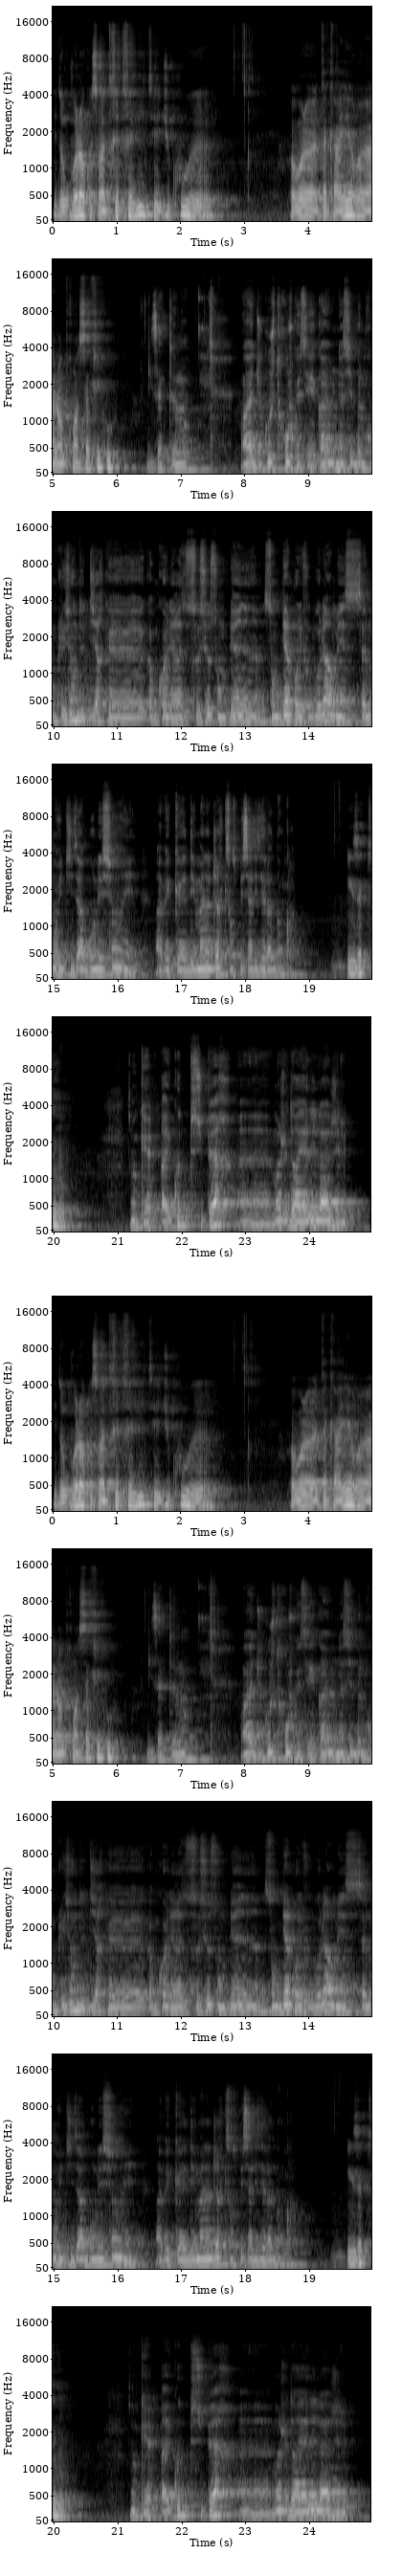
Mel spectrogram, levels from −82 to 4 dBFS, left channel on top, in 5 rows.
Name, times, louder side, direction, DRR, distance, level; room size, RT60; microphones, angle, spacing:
voice 1, 0.0-2.5 3.7-6.0 19.4-20.2 21.5-21.6, left 1 dB, 20° left, 1.0 m, -27 dB
voice 2, 6.5-16.3 16.6-18.8 20.8-24.6, left 1 dB, 35° left, 2.3 m, -31 dB
22.5 x 18.5 x 7.6 m
head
